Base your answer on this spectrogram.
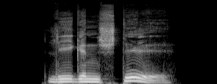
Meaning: inflection of stilllegen: 1. first/third-person plural present 2. first/third-person plural subjunctive I
- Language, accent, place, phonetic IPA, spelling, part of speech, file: German, Germany, Berlin, [ˌleːɡn̩ ˈʃtɪl], legen still, verb, De-legen still.ogg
